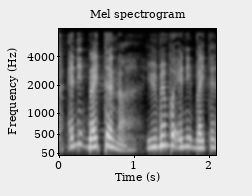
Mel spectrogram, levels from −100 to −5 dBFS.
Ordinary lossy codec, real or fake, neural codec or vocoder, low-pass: none; real; none; 7.2 kHz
